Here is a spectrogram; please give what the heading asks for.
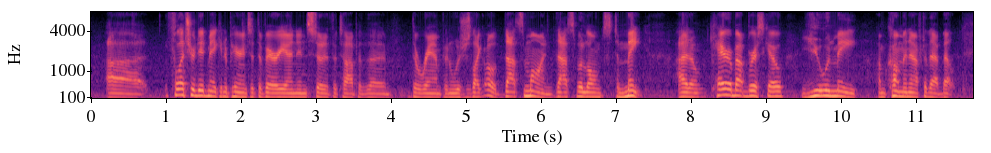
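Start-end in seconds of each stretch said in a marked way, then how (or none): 5.3-11.5 terrible put-on Australian accent. Speaker retells Fletcher's appearance at the top of the ramp, bad Fletcher accent impression. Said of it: "terrible accent".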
